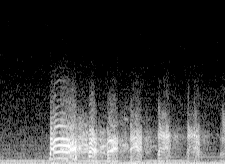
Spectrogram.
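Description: A man laughing, a run of short "ha-ha" pulses starting about half a second in and trailing off, over a steady low hum on an old film soundtrack.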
